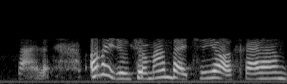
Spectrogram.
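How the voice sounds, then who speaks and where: Behind the voice, music is playing. A woman talks with ordinary pitch variation. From Iran, Tehran. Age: 20s. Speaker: caller. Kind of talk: phone-in question. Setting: phone call.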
